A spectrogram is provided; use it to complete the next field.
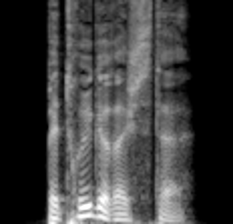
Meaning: inflection of betrügerisch: 1. strong/mixed nominative/accusative feminine singular superlative degree 2. strong nominative/accusative plural superlative degree
- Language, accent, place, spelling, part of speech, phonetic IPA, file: German, Germany, Berlin, betrügerischste, adjective, [bəˈtʁyːɡəʁɪʃstə], De-betrügerischste.ogg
